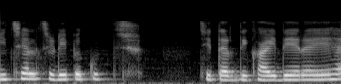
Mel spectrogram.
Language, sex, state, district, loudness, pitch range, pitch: Hindi, female, Uttar Pradesh, Saharanpur, -14 LUFS, 210-235 Hz, 225 Hz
